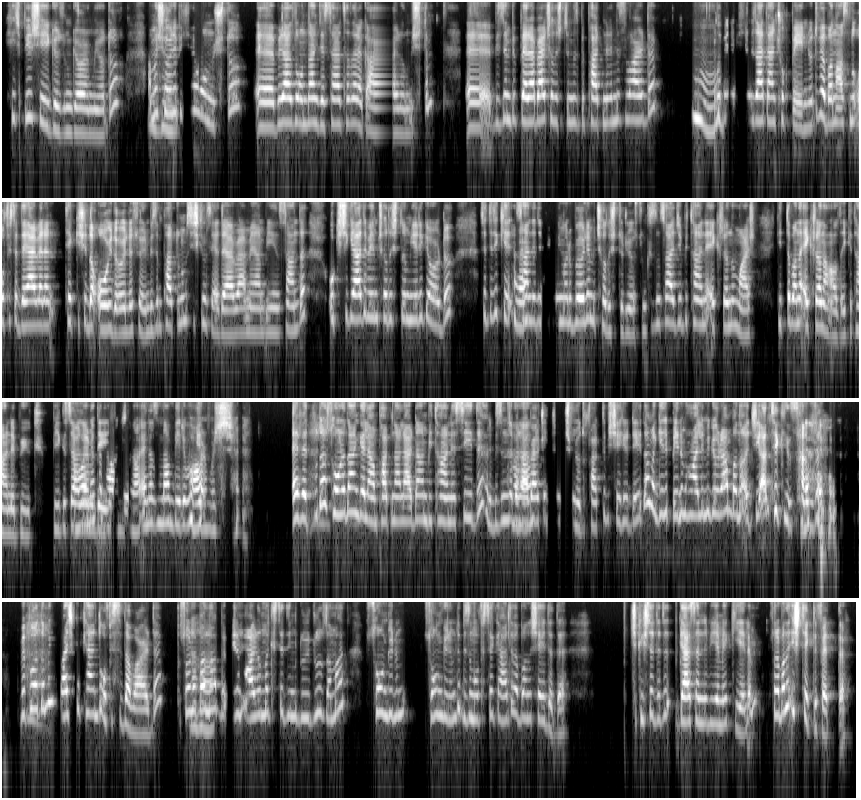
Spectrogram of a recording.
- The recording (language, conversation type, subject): Turkish, podcast, Tükenmişlik yaşadığında kendini nasıl toparlarsın?
- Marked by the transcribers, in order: tapping; other background noise; distorted speech; unintelligible speech; chuckle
